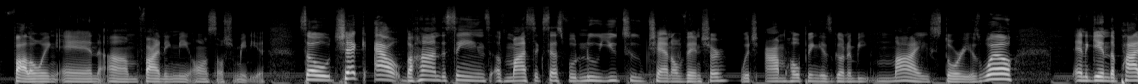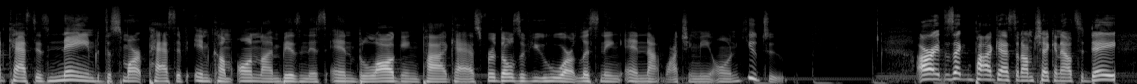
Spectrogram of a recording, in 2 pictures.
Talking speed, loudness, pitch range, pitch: 185 wpm, -23 LUFS, 130-180 Hz, 150 Hz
